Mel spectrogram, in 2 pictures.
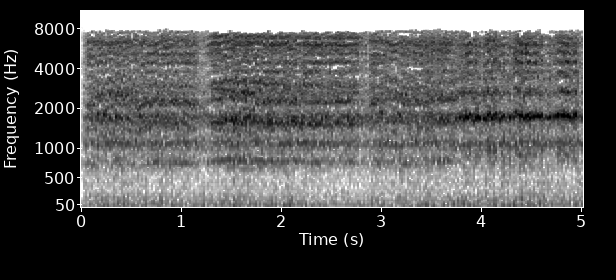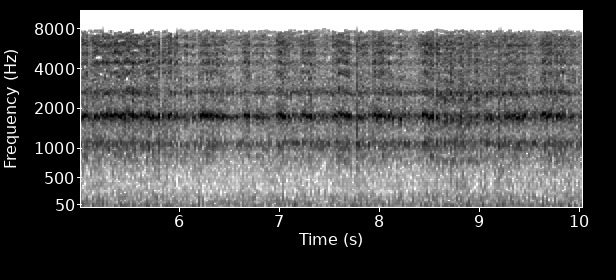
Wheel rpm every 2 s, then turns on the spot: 190, 200, 230, 230, 230.
none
